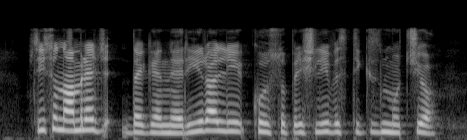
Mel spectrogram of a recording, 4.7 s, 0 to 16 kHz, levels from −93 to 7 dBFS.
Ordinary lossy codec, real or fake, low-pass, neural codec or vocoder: none; real; 7.2 kHz; none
